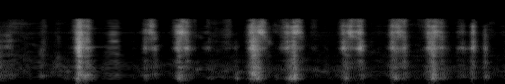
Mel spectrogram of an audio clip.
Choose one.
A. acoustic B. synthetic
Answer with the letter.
B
